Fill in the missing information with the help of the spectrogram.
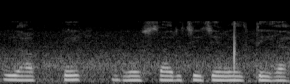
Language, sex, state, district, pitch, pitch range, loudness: Hindi, female, Haryana, Jhajjar, 195 Hz, 195-205 Hz, -23 LUFS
